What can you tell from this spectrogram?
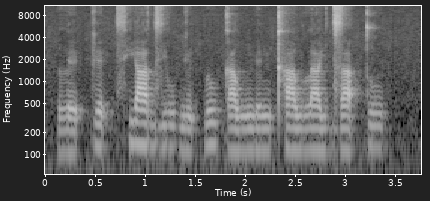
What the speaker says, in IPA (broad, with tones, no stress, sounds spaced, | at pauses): l e˨ ʔ k e˦ ʔ t͡sʰ j a˦ d͡z j u˧ ɡ ẽ˨ k̚ l u˥˧ ɡ a˧ w ŋ e˧ ŋ kʰ a˦ w l a˦ j d͡z a˦ ʔ t̪ u˦ p̚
